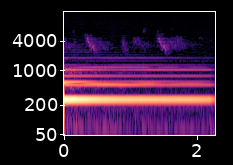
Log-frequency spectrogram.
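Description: Background music: one held chord fading slowly.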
